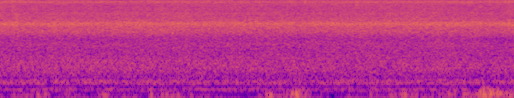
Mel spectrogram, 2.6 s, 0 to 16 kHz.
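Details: Orientation flight of young honey bees in front of their hive on a mild 8 May 2023 after a cold day. A low humming drone with two louder rumbling surges near the end.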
